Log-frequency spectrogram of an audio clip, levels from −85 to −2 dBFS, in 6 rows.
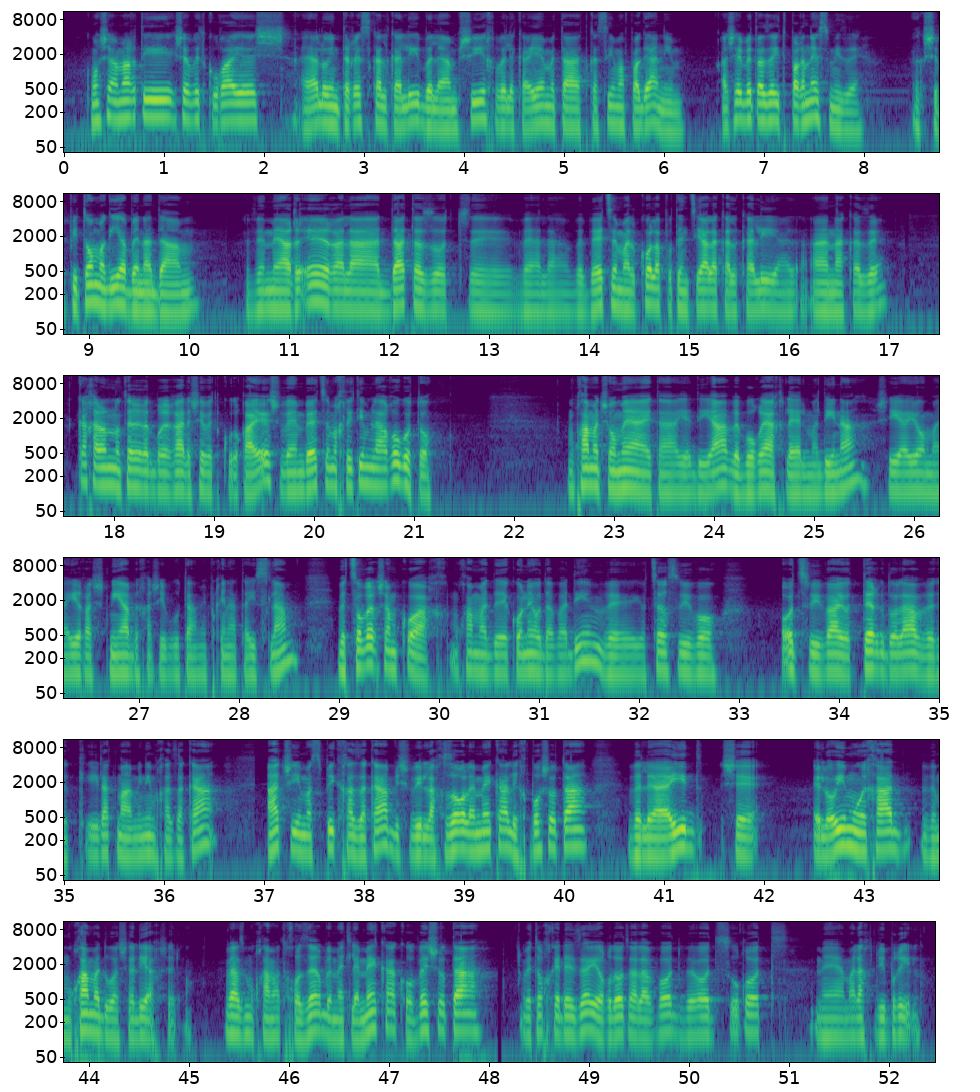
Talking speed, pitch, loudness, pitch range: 125 wpm, 120 Hz, -22 LUFS, 110-135 Hz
